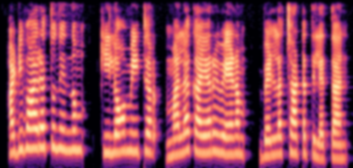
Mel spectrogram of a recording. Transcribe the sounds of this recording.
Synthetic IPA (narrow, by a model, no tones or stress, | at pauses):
ɐɽiʋaːɾɐt̪ːuninːum | kilo̞ːmiːtːɐrmɐlɐkɐjɐriʋe̞ːɳɐmʋe̞ɭːɐt͡ɕːaːʈːɐt̪ːile̞t̪ːaːn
